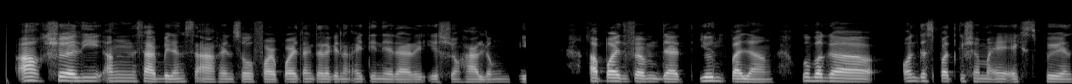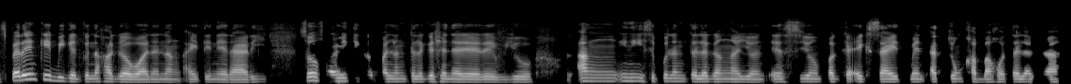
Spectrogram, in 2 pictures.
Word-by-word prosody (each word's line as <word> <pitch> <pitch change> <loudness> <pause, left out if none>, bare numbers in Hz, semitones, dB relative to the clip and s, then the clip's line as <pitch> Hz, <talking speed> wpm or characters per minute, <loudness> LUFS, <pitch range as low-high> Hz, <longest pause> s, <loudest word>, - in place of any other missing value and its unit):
Actually 165 -2 +6
ang 150 0 -2
nasabi 135 -2 +4
lang 135 +1 -2
sa 130 - +2
akin 125 0 -4
so 130 +1 -1
far, 120 -1 +1
part 130 +2 +2
lang 130 0 -5
talaga 130 0 0
ng 125 -1 -7
itinerary 120 -2 -2
is 130 0 -6
yung 125 - -4
halong 120 0 -2
e 130 0 -9 0.6
apart 155 -2 +6
from 135 0 +2
that 130 -1 +2
yun 170 +1 +3
pa 140 -2 +3
lang. 120 -3 +1 0.3
Kumbaga 155 -5 +4 0.3
on 155 +2 +1
the 165 - -1
spot 150 -1 0
ko - - -14
siya 140 - -4
ma-eexperience. 130 -1 -3
Pero 190 +3 +6
yung 240 0 +2
kaibigan 165 - 0
ko 140 - -3
nakagawa 125 -3 +1
na 120 - -5
ng 120 -1 -5
itinerary. 120 0 -3 0.3
So 175 - +1
far 150 - 0
hindi 150 -2 -5
ko - - -14
pa - - -3
lang 135 -1 -5
talaga 130 +1 -2
siya 130 0 -3
narere-review. 120 -1 -1 0.5
Ang 150 -1 0
iniisip 160 -3 -6
ko - - -6
lang 145 -2 -7
talaga 135 -1 0
ngayon 125 -2 -4
is 130 -2 -4
yung 135 -1 -3
pagka-excitement 130 -1 -1
at - - -1
yung 135 -1 -3
kaba 125 -2 -1
ko 125 -1 -4
talaga, 125 -2 -1
130 Hz, 170 wpm, -24 LUFS, 125-145 Hz, 0.6 s, Actually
